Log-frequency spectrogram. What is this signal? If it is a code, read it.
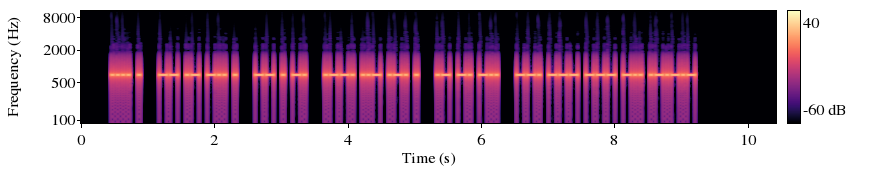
Morse code, heard as a keyed tone, about 30 wpm, 700 Hz. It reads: HE MADE MEN PURE AND GOOD.
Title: Sentences from Top 1500 Words 30wpm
